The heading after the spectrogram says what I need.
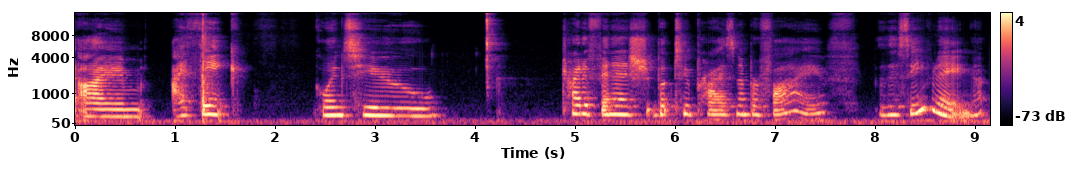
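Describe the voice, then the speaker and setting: Chatty woman with a creaky voice. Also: sits high, bright, forceful tone, a little hiss or hum. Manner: enthusiastic, conversational, gushing about books. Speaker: book vlogger reviewing her recent reads. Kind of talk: casual, unscripted book chat to camera.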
